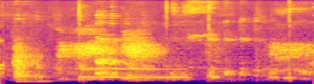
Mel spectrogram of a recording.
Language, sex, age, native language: Icelandic, female, 8, Icelandic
